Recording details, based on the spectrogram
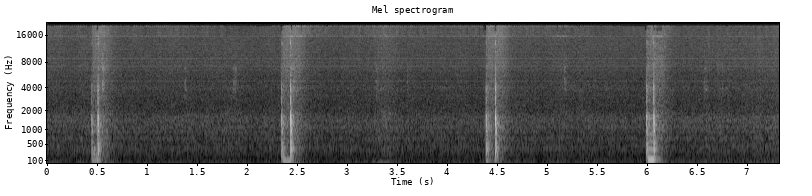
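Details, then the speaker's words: Bose Wave Music System IV CD drive playing one clean disc: lone sharp clicks every few seconds as it hunts for tracks and fails to read; fixed by dismantling and cleaning the optical assembly. "if I skip it on a little bit so to the next track it just about finds the track this hunt I can hear it hunting quite a bit for the track but it's not finding it"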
